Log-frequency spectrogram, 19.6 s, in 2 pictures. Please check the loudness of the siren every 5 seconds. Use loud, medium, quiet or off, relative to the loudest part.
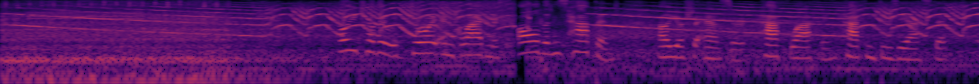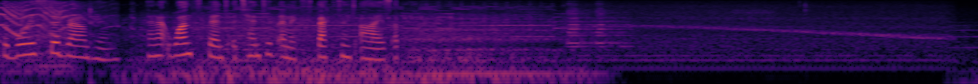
loud, loud, medium, quiet.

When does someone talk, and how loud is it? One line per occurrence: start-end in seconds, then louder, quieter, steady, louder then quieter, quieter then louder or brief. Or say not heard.
3.4-13.8 steady.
